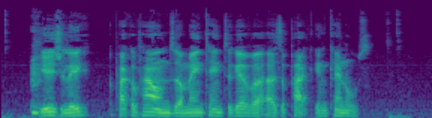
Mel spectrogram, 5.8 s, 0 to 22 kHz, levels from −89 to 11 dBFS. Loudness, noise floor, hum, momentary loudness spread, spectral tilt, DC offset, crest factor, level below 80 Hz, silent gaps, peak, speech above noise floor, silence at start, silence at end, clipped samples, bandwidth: -20 LUFS; -49 dBFS; none; 9 LU; -5 dB/octave; under 0.1%; 20 dB; -52 dBFS; none; -2 dBFS; 30 dB; 0.4 s; 0.55 s; under 0.1%; 14.5 kHz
